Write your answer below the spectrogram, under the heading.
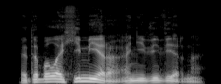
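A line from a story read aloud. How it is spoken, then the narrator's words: Stern correction. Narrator (Russian): строго поправил Тэтчер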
